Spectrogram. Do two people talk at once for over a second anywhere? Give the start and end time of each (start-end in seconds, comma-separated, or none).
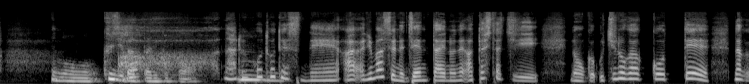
1.2-2.9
